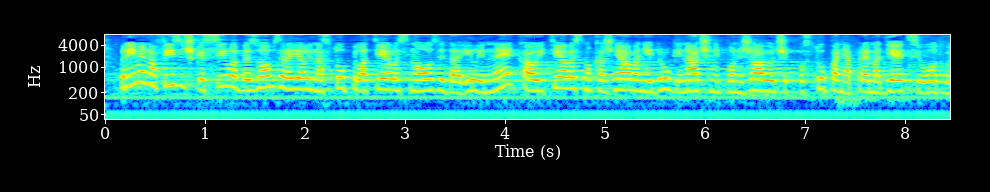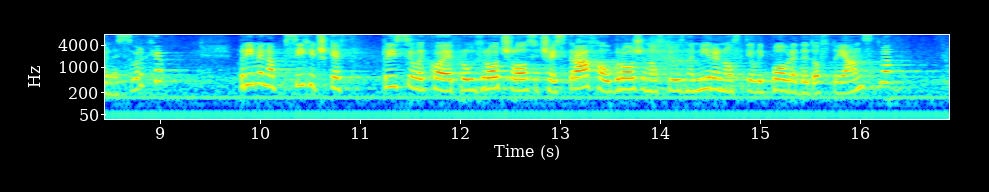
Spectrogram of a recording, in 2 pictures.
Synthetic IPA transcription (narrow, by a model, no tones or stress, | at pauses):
pɾimje̞nafizit͡ʃke̞sile̞be̞zo̞bziɾajelinast̪uːpilˠat̪je̞le̞snao̞zled̪ailine̞kao̞it̪je̞le̞sno̞kaʒɲaːʋaɲe̞id̪ɾuɡinaːt͡ʃinipo̞niʒaːʋajut͡ɕeɡ̥̚po̞st̪uːpaɲapɾe̞mad̪je̞t̪siuo̞d̪ɡo̞jne̞sʋr̩xe̞ | pɾiːmje̞napsixit͡ʃke̞ | pɾisile̞ko̞jajepɾe̞uzɾo̞t͡ʃilˠao̞sjet͡ɕajst̪ɾaːxauɡɾo̞ʒe̞no̞st̪iuzne̞miɾe̞no̞st̪iilipo̞ʋɾe̞d̪e̞d̪o̞st̪o̞janst̪ʋa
